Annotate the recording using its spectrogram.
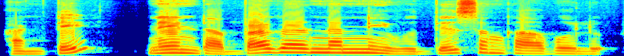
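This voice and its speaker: A woman's voice: mid-range voice, moderate pace, lightly acted. A woman voicing an irritable, proud middle-aged husband who needles his wife in a storybook reading. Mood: sarcastic. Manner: sharp and needling.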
